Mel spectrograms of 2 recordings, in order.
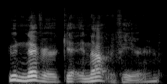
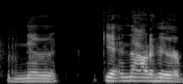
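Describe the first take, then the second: First: Said in the usual way. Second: Playfully added menace; hammed-up villain threat. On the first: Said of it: "he doesn't say it like that". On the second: Comic reader hams up Limbo's threat, mock villain. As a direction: repeat it as a mock villain, capped with a laugh. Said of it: "he doesn't say it like that, but, you know, I added that".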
